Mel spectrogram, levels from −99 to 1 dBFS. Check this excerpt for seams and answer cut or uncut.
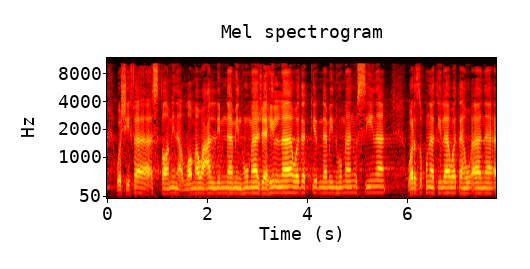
uncut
